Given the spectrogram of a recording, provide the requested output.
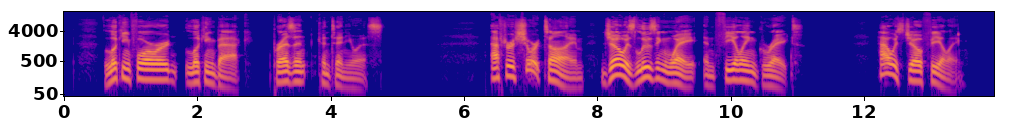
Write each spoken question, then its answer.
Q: How is Joe feeling?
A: Joe is feeling great.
